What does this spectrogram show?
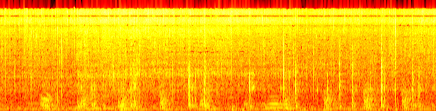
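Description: Sliced chillies and garlic sizzling in hot oil in a nonstick frying pan, stirred with a wooden spatula that taps and scrapes against the pan, over a steady hiss with frequent small crackles. The aromatics are being fried until fragrant.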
